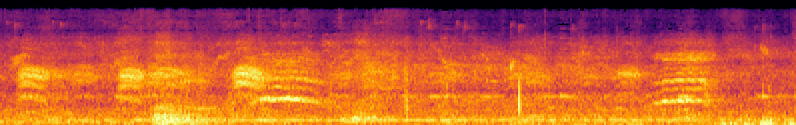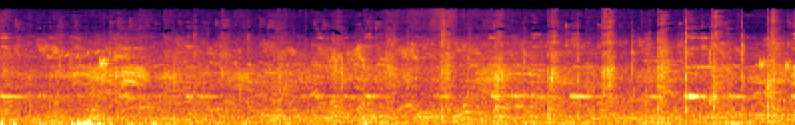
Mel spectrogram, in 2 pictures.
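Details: Goats, male and female adults with their kids, giving wavering, harmonic bleats near the start and again around seven seconds, set against a steady low hum, a faint tone and general farmyard background noise.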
